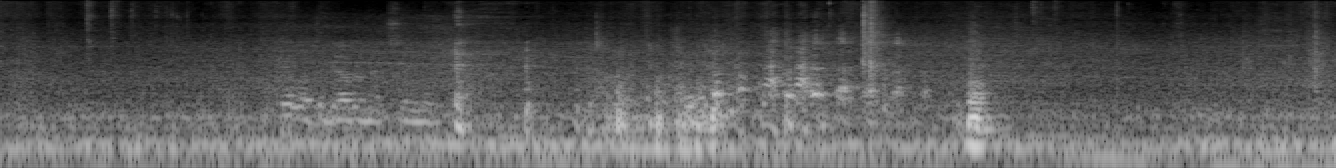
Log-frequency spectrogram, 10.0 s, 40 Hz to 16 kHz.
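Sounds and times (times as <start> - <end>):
low room rumble: 0.0 - 10.0
burst of laughter: 5.3 - 7.1.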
